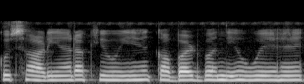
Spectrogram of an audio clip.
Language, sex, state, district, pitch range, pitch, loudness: Hindi, female, Chhattisgarh, Bilaspur, 200-210 Hz, 205 Hz, -15 LUFS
